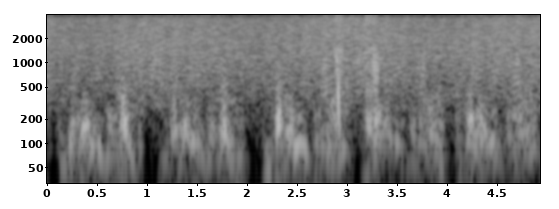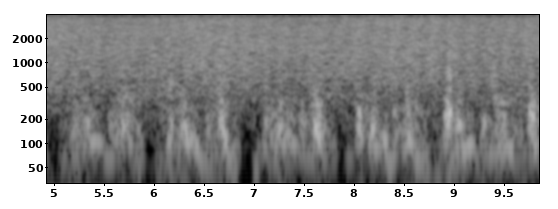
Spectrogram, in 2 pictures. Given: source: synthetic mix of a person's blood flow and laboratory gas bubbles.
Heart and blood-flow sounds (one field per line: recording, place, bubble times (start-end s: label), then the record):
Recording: Doppler ultrasound of blood flow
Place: precordium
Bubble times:
2.88-2.96 s: bubbles
3.17-3.32 s: bubbles
From the record:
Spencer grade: 2 (many but less than half of the cardiac periods contain bubble signals, singularly or in groups)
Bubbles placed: anywhere in the cardiac cycle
